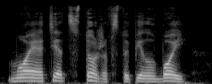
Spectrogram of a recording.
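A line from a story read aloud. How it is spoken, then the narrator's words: Growling voice. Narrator (Russian): рычаще сказал Бермонт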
